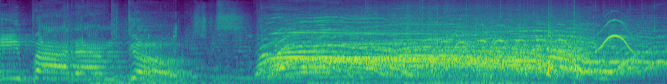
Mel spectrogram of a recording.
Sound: cheering

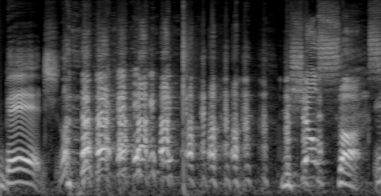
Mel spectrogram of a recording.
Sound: both laugh

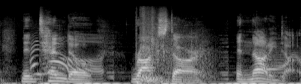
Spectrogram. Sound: gunshot

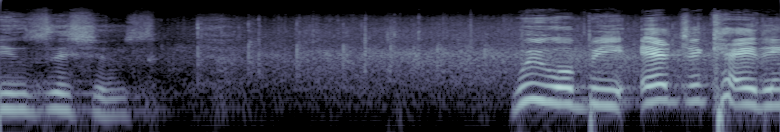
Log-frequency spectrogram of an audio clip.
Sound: audience clap

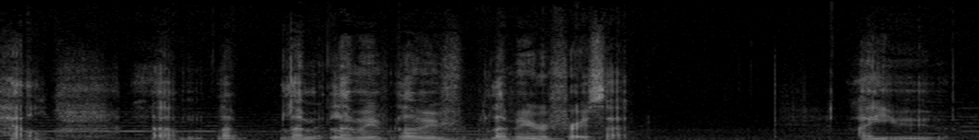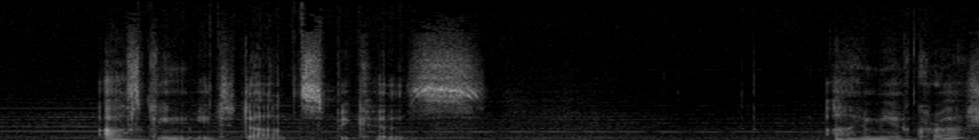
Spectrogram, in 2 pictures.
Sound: stuttering

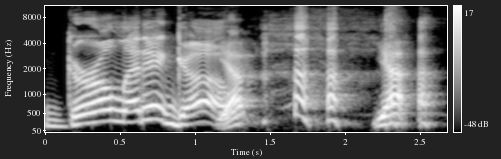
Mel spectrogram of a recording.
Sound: laughs

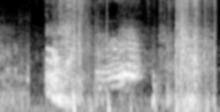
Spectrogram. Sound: Madman grunting; yelling

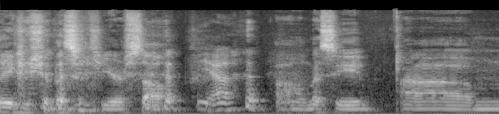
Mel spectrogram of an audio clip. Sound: laughs

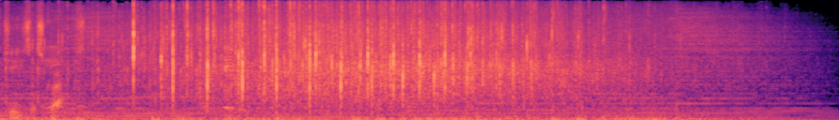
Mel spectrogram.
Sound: applause

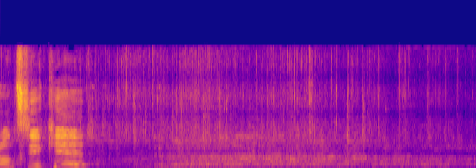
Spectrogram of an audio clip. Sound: laughing

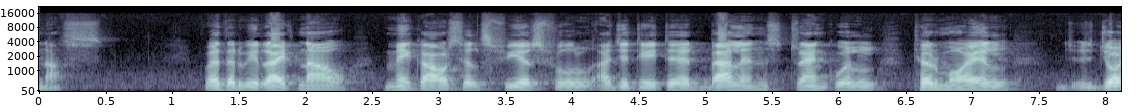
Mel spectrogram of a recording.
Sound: fearful

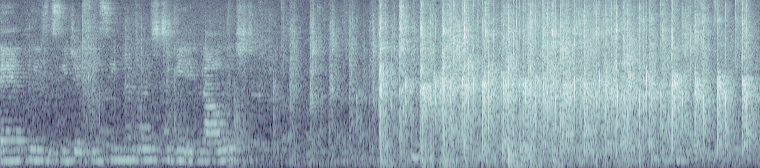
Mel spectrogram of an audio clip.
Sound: applause

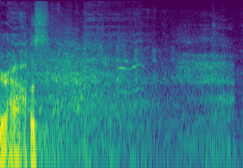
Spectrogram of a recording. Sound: congregation laughs; laughs

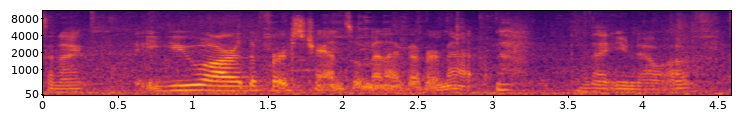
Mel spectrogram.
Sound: snigger

